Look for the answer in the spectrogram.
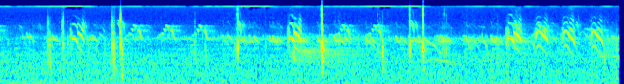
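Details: Many green bee-eaters in a tree in a Gurugram neighbourhood, India, giving loud peeps: short, high, rolling notes repeated in quick overlapping series, with sharp clicks and a steady background hum.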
